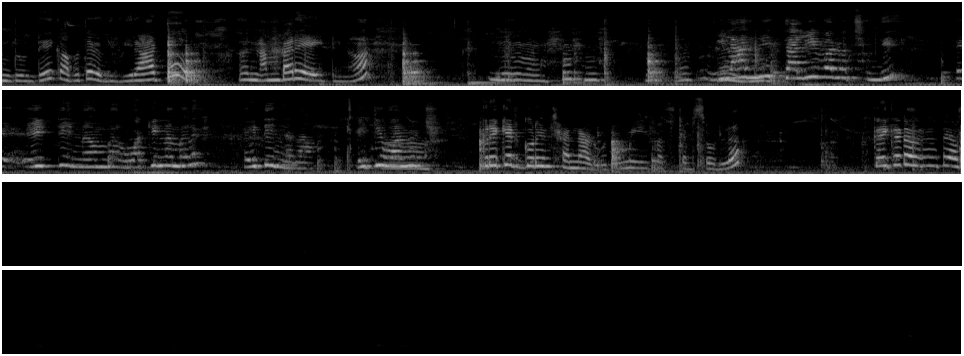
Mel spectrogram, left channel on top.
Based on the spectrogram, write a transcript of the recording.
కాకపోతే విరాట్ నంబర్ 18. విరాట్ని 31 వచ్చింది. 18 నెంబర్, లక్కీ నెంబర్ 18 కదా, 81. క్రికెట్ గురించి అన్నీ అడుగుతాం ఈ ఫస్ట్ ఎపిసోడ్లో. క్రికెట్ అంటే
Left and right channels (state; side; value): silent; right; 51 dB below the other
